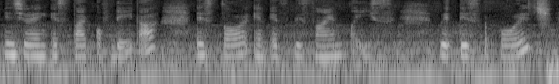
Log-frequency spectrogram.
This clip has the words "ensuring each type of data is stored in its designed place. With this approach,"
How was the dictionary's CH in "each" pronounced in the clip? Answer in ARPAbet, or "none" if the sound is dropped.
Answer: S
